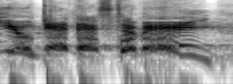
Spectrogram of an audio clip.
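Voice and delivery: high, loud, slow mock shriek; hammed-up accusing labor yell; mock wife in labor. Wife in delivery room blaming husband, hammed-up shriek. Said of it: "my wife looks at me and he's like".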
